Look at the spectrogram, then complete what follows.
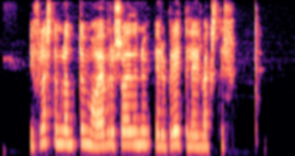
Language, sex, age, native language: Icelandic, female, 30-39, Icelandic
